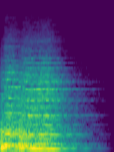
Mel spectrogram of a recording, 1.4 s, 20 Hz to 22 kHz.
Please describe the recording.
Stereotypical drama sounds. THE classic two are Dramatic_1 and Dramatic_2 in this series.
dramatic, film, cinema, orchestral, movie, suspense, cinematic, tension, drama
